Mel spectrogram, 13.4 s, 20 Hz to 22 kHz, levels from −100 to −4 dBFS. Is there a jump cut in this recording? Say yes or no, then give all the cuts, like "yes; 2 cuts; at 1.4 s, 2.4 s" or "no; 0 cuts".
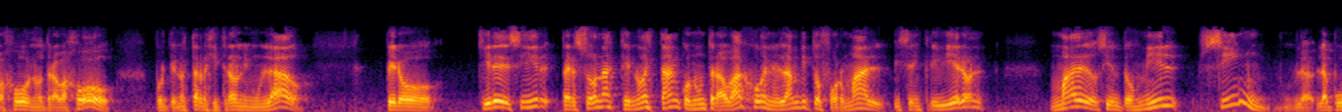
yes; 1 cut; at 11.9 s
